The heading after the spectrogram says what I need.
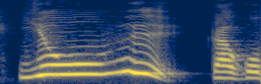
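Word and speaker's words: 忧郁: 요유라고 발음을 하고요.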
